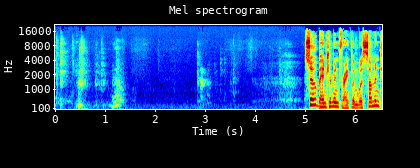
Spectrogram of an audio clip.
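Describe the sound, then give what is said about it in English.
A few faint, short dog whimpers and yips, then a pause before a person starts talking loudly. “that was the dog”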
